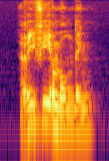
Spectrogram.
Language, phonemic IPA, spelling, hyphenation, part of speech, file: Dutch, /riˈviːrˌmɔn.dɪŋ/, riviermonding, ri‧vier‧mon‧ding, noun, Nl-riviermonding.ogg
- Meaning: river mouth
